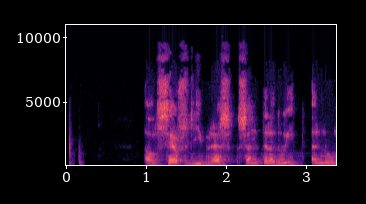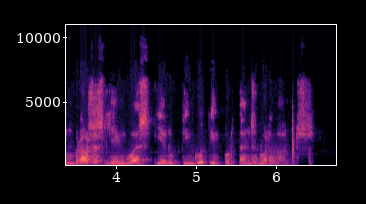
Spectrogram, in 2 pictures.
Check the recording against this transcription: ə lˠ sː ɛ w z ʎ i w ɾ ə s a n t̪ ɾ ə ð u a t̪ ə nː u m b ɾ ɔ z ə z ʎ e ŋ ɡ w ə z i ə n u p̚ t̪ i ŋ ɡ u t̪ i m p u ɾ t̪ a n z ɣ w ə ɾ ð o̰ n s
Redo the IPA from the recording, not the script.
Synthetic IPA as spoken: ə lˠ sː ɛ w z ʎ i β ɾ ə sː a n t̪ ɾ ə ð u i t̪ ə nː u m b ɾ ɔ z ə z ʎ e ŋ ɡ w ə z i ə n u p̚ t̪ i ŋ ɡ u t̪ i m p u ɾ t̪ a n z ɣ w ə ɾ ð o̰ n s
